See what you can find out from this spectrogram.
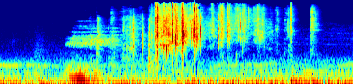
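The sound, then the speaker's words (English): A chair creaks briefly as someone shifts in it at a desk, followed by the crinkling crunch of paper being crumpled in several quick bursts. “you will hear the unmistakable noise of a chair creaking, like someone shifting in it, and then the crumpling of paper.”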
